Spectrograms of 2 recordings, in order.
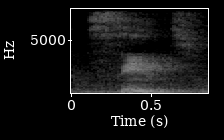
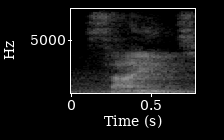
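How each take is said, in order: First: The vowel is a short 'ih' sound. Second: The vowel sounds like 'eye', as in 'signs'. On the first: The speaker calls it right. "it's since" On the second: The speaker calls it wrong. "Don't say si uh, signs"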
